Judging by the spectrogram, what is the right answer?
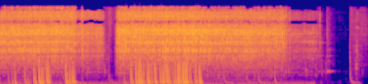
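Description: Ryobi cordless impact wrench hammering on an extremely tight axle pivot bolt in two bursts, with a short break about one and a half seconds in, then running on more lightly before it stops.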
